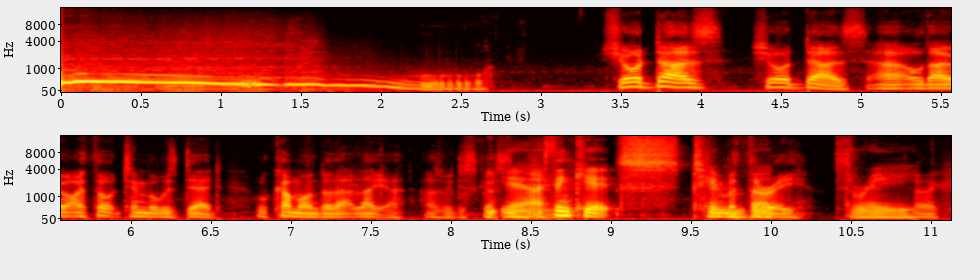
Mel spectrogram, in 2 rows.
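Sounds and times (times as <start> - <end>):
person imitating wolf howl: 0.0 - 2.7
speech: 3.4 - 11.1.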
